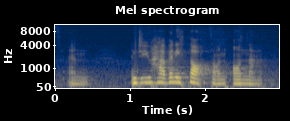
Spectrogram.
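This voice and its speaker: A woman speaks in an ordinary speaking voice. Her pace is moderate and her pitch variation ordinary. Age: 30s. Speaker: audience member asking a question. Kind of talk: Q&A question from the floor. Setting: post-screening panel with audience.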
